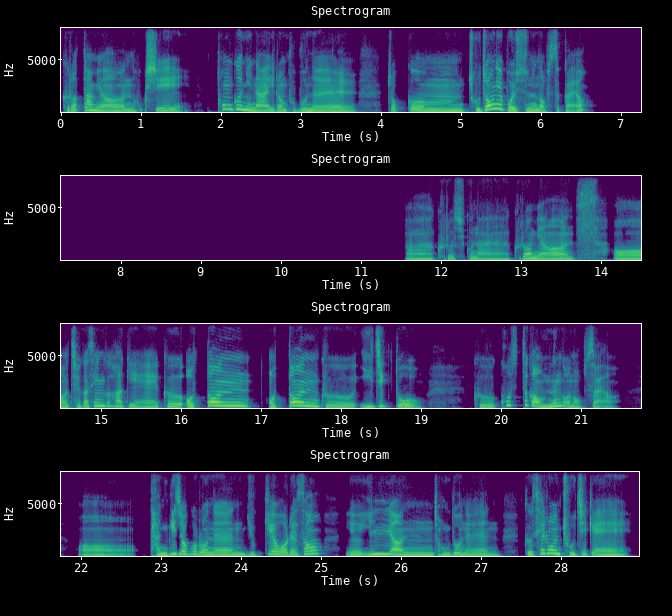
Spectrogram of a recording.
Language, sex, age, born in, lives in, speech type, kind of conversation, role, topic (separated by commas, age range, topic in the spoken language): Korean, female, 45-49, South Korea, South Korea, conversation, advice, advisor, 새로운 직장 제안들 사이에서 조건을 비교해 협상까지 고려할 때 어떻게 선택하면 좋을까요?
